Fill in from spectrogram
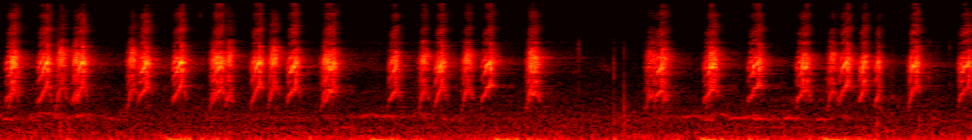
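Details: Pair of little African birds encountered in Ghana, noisily and relentlessly calling: dense runs of harsh, high squawking notes in rapid clusters, broken by brief gaps.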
